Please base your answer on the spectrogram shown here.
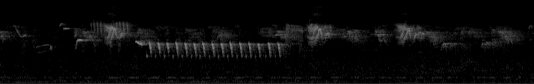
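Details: Nightingale singing outdoors: a fast, even trill of about twenty identical notes lasting over a second, framed by scattered high scratchy notes and soft chatter, with steady background hiss.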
